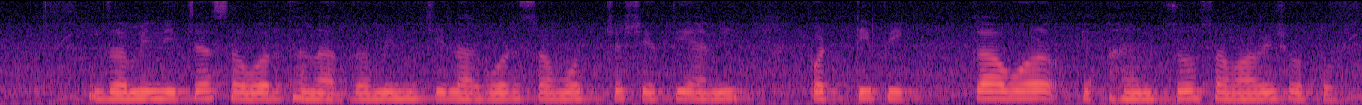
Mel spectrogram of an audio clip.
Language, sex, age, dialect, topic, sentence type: Marathi, female, 56-60, Southern Konkan, agriculture, statement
